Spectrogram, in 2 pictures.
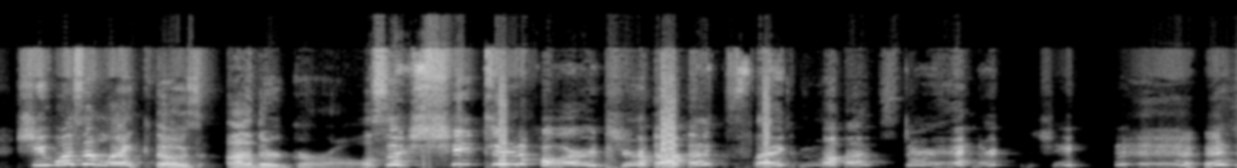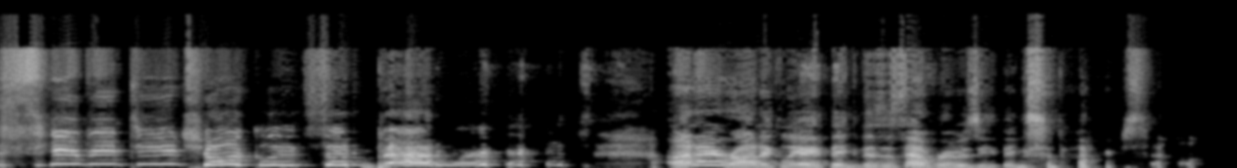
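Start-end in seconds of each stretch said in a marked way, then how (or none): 2.6-11.4 high, slow reading, laughing throughout. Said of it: "it fucking killed me".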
